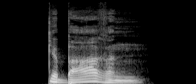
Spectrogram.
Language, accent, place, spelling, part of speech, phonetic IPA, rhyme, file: German, Germany, Berlin, gebaren, verb, [ɡəˈbaːʁən], -aːʁən, De-gebaren.ogg
- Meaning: first/third-person plural preterite of gebären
